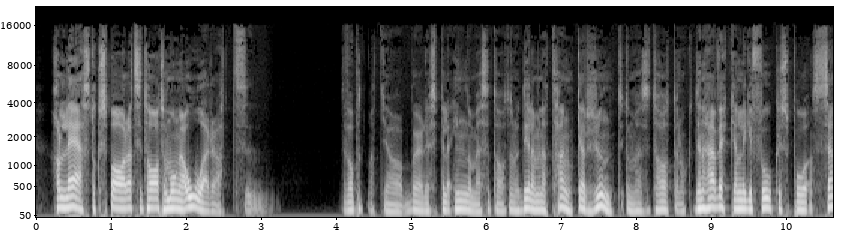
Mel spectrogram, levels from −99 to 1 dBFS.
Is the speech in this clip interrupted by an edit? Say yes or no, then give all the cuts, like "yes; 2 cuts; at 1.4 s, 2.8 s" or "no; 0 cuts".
yes; 3 cuts; at 1.7 s, 4.3 s, 7.8 s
